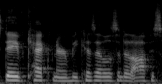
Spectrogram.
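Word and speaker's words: Koechner: on david kekner's name i didn't know how to pronounce it i was like coachner call corner oh yeah but i should have known it's dave kechner because i listen to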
